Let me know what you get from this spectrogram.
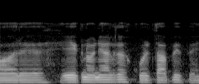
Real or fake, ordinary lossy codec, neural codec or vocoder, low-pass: real; none; none; 7.2 kHz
